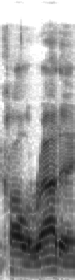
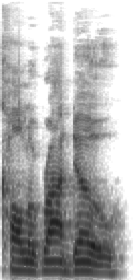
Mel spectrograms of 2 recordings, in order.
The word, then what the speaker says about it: Colorado: What's interesting in your home state of Colorado, and you can probably opine on this a little bit more better than I. Well, but, and by the way, Mark, it's pronounced Colorado, not Colorado. Colorado.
